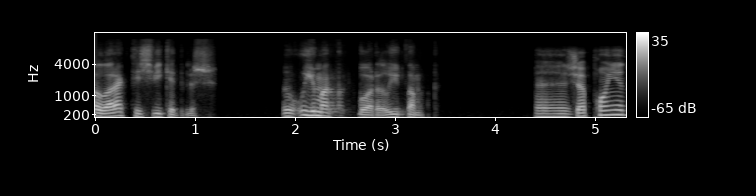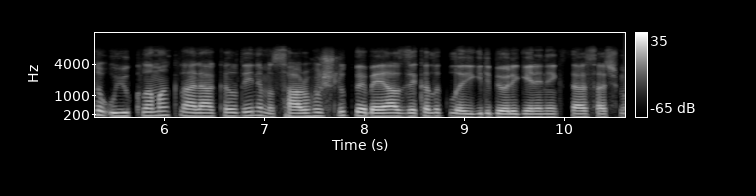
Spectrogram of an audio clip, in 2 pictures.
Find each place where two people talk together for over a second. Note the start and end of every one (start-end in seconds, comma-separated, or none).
none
